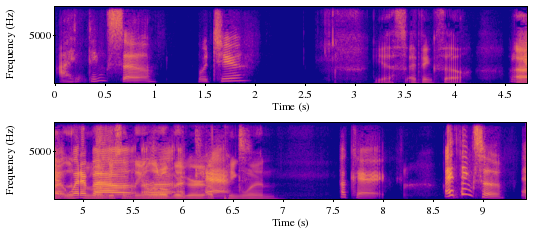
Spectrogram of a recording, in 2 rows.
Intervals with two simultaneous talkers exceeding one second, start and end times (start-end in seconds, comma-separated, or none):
4.6-6.7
